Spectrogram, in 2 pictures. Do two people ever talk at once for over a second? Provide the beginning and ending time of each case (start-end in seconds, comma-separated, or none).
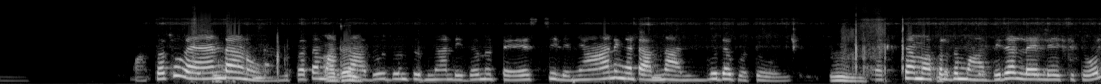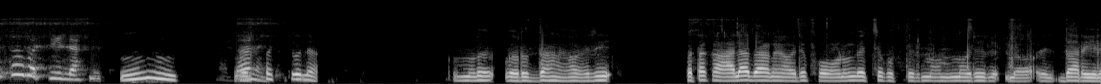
none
